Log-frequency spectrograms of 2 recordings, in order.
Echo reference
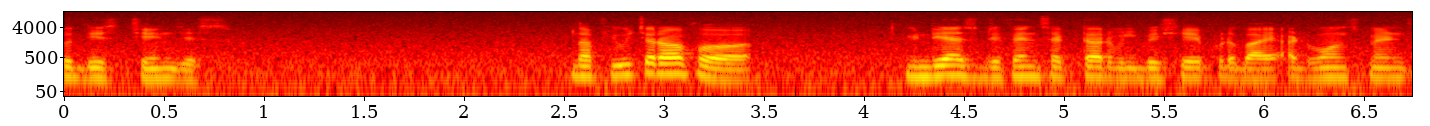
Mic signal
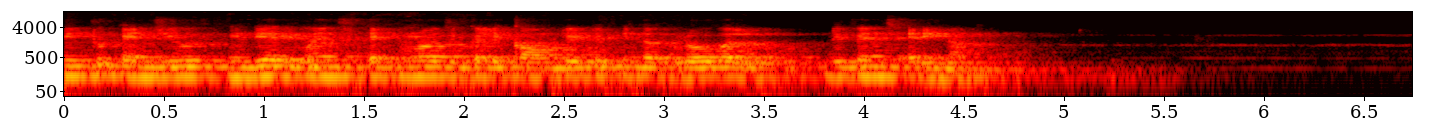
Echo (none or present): none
